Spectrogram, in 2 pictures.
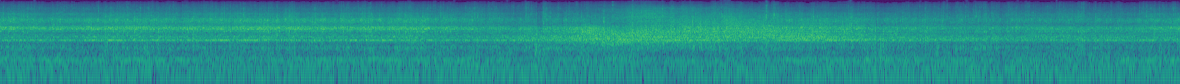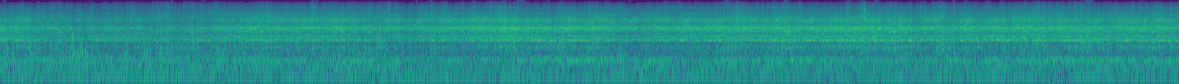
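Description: Wind and road noise on a cycling camera's microphone during a road ride: a loud, steady rush with a constant hum running under it. There is a brief swell about eight seconds in.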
